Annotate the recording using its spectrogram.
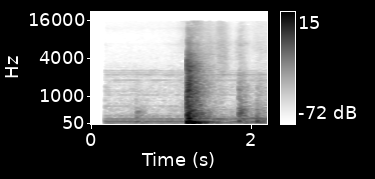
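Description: A single heavy thump about a second in, then a lighter knock just before the end, over a faint steady hum.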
